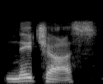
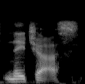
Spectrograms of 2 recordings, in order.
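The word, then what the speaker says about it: Nečas: So it's Martin and it's Nechas. It's actually spelled N-E-C-A-S. So it looks like Necas, but it's Nechas.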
